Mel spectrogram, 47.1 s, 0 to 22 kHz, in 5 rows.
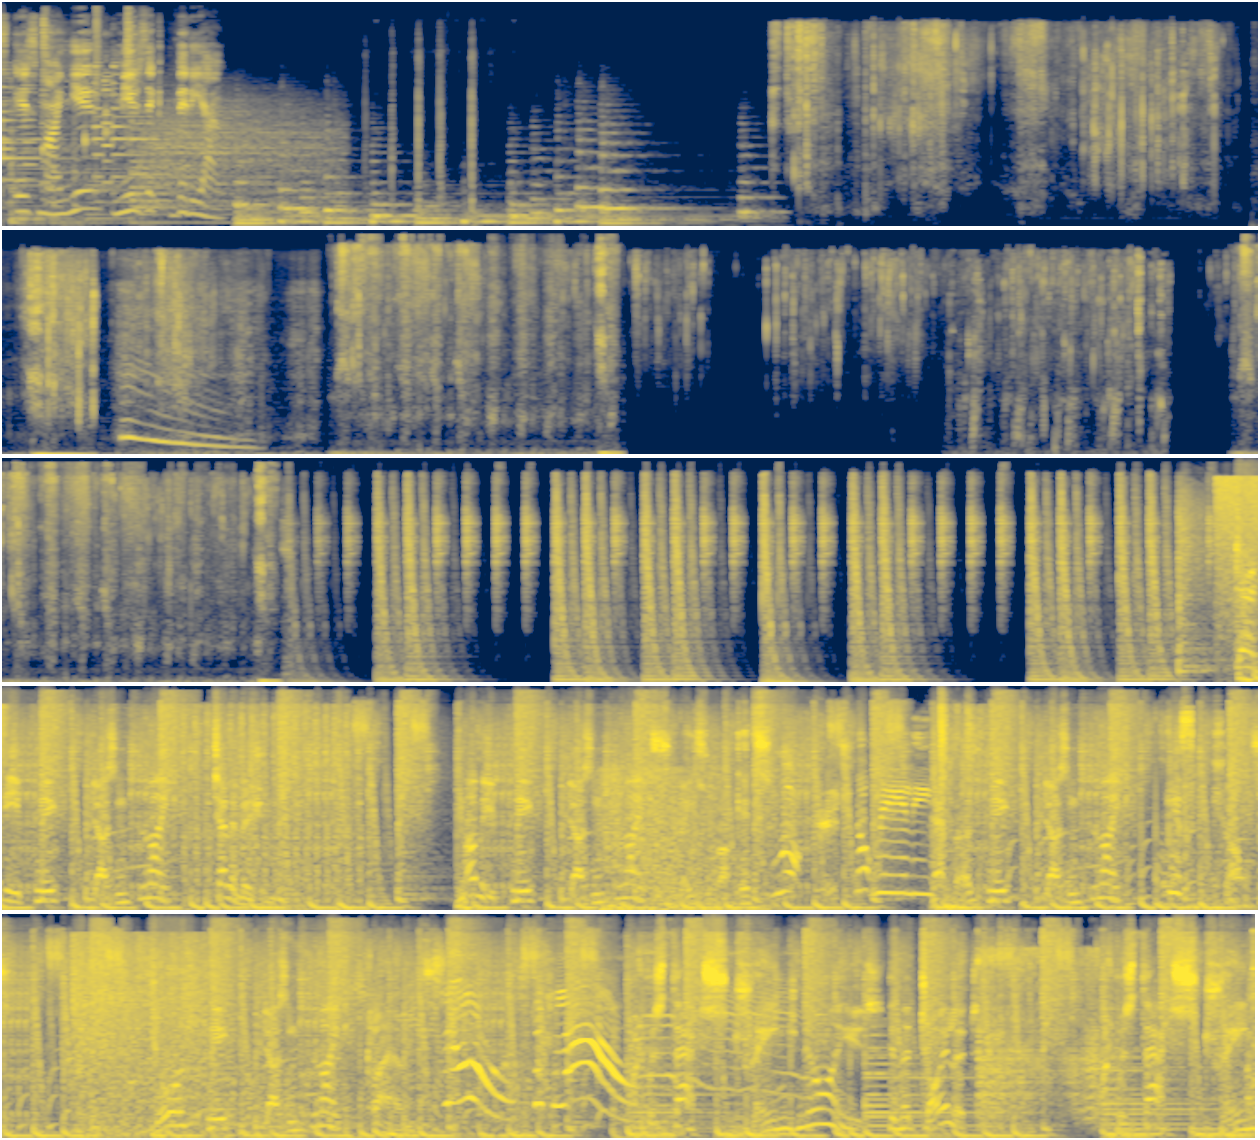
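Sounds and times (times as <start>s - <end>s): sound-effect hits: 32.6s - 34.6s, 38.0s - 40.9s, 45.0s - 46.1s
heavy rap beat with bass: 38.9s - 44.6s.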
